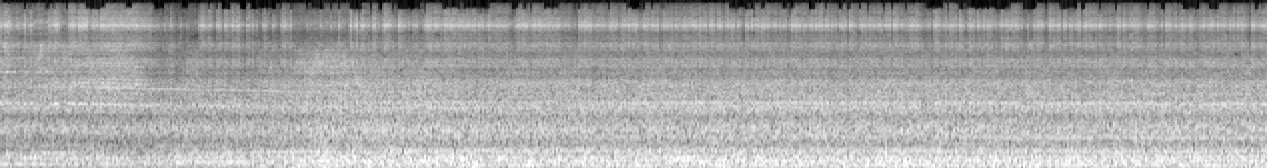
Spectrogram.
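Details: GMC Envoy with a broken power steering pump shaft, intake and air filter assembly removed, started up: engine runs with a steady, even roar and a hiss over it, no knock, whine or grinding standing out.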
